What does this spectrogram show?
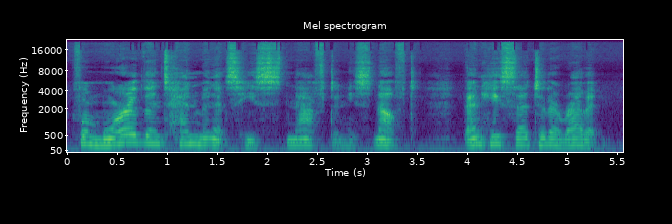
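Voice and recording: A natural voice reading aloud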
